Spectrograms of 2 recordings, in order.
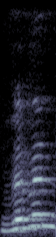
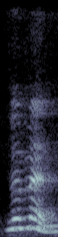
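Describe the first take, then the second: First: The first vowel sounds like i. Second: The first vowel sounds like i.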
